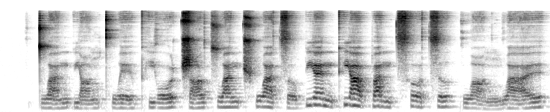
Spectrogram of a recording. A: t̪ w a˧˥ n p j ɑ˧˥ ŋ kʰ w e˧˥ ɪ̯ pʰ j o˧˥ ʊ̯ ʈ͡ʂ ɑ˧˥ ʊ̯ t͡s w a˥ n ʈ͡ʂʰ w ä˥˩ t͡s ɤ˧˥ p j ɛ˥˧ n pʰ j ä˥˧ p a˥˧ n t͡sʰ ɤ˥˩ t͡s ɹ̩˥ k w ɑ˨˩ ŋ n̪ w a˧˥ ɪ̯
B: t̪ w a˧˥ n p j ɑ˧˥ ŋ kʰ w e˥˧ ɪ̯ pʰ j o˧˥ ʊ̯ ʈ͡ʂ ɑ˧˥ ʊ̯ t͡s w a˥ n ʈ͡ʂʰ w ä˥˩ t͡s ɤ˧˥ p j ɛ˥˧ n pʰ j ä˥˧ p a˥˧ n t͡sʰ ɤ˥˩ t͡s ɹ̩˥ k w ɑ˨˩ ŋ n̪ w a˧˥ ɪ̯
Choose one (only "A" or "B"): A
